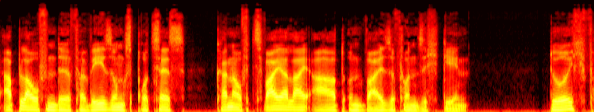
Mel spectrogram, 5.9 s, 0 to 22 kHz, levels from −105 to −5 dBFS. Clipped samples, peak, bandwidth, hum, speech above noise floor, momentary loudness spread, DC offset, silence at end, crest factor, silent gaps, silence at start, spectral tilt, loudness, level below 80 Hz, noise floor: under 0.1%; -8 dBFS; 15.5 kHz; none; 36 dB; 8 LU; under 0.1%; 0 s; 16 dB; none; 0.05 s; -6.5 dB/octave; -25 LUFS; -40 dBFS; -60 dBFS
